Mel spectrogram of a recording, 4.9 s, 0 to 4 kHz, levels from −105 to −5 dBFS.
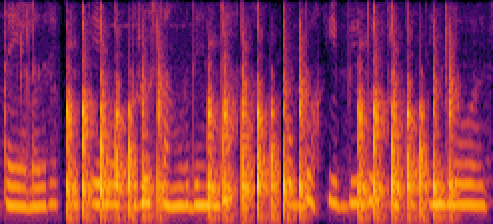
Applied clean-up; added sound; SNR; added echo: none; Knock; -5 dB; none.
